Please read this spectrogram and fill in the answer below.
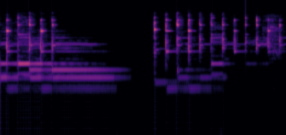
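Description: A phone ringtone: a short melody of quick chiming notes, played twice with a brief pause between.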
